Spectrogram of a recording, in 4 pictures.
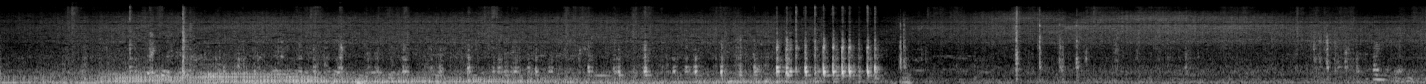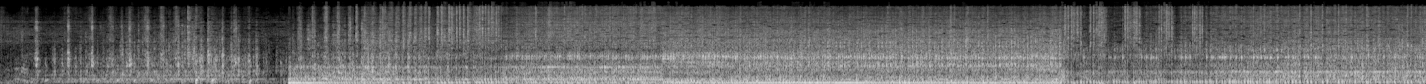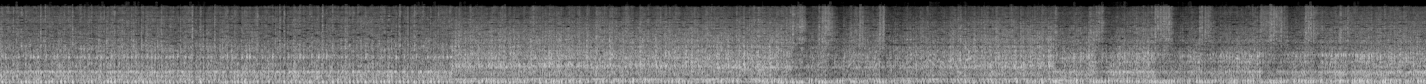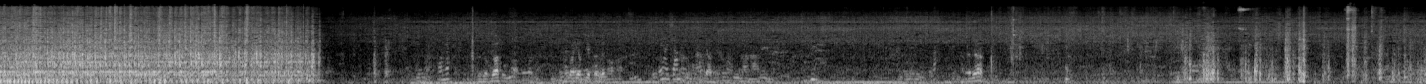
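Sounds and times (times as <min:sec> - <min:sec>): tractor engine running: 0:00.0 - 0:08.8, 0:14.2 - 0:49.5.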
